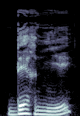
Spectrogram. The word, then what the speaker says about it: dernier: And then second example, dernier, okay? And you will get dernière.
